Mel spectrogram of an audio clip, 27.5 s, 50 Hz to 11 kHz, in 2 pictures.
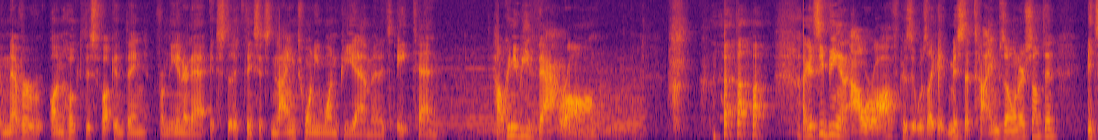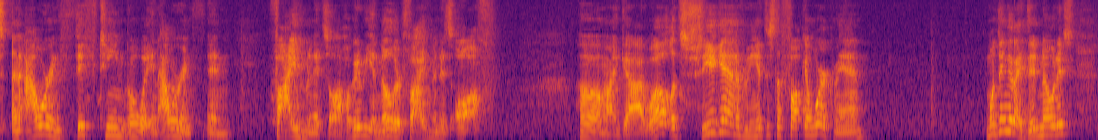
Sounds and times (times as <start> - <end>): Speech: 0.0 - 5.5, 6.2 - 7.5, 10.0 - 20.0, 21.0 - 24.6, 26.0 - 27.3.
